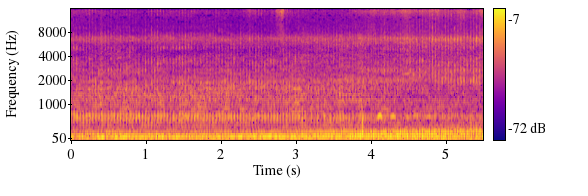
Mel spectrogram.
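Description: A steady hum of an engine running, with an even pulse and no change in pitch.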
